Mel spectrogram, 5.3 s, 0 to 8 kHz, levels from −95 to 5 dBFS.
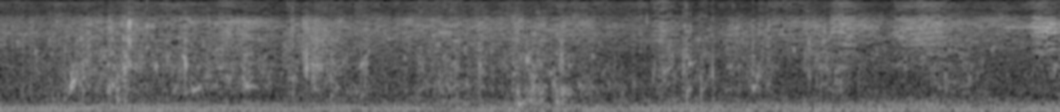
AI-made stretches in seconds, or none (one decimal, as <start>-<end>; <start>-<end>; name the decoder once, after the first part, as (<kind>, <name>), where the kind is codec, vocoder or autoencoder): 1.1-1.9 (autoencoder, DAC-VAE)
